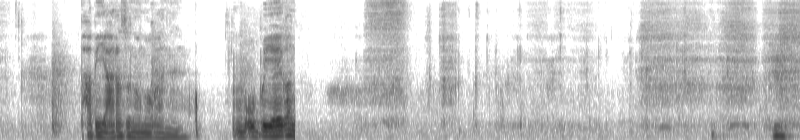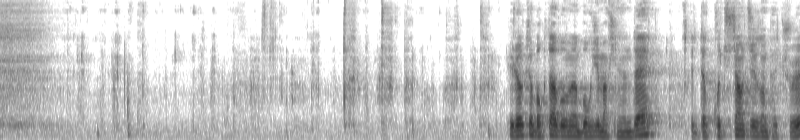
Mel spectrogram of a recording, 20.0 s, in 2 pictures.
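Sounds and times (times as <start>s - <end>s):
wet chewing and mouth clicks: 5.2s - 9.0s, 10.4s - 16.4s.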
